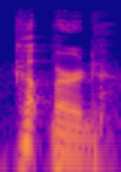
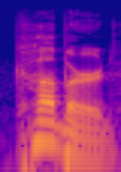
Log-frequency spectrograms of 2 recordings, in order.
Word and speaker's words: cupboard: how they mispronounce it cupbird cup what when you say cup cupboard the piece should be silent cupboard yeah it's cupboard not cut bird yeah okay all idiots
